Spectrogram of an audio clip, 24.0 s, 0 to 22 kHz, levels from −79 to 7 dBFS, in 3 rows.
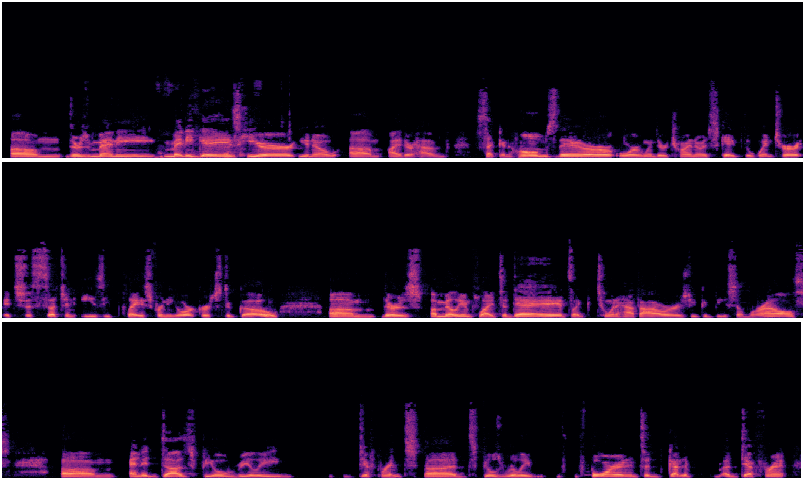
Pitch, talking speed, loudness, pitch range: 105 Hz, 175 wpm, -18 LUFS, 100-115 Hz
